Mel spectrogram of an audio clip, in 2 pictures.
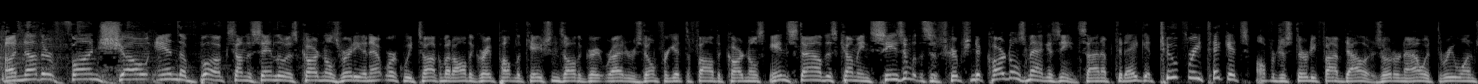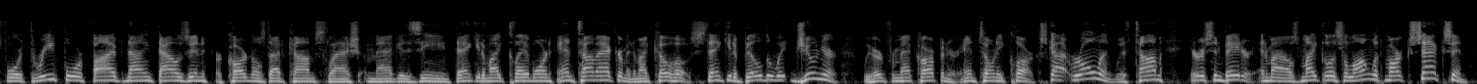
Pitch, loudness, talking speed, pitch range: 165 Hz, -27 LUFS, 195 wpm, 150-195 Hz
